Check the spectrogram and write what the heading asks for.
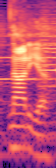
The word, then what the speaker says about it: Nadia: Nadia. Chrono, where did Princess Nadia disappear? She still may be there. Thank you, Chrono. But who was that girl we found in the canyon? It rhymes with Stadia.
